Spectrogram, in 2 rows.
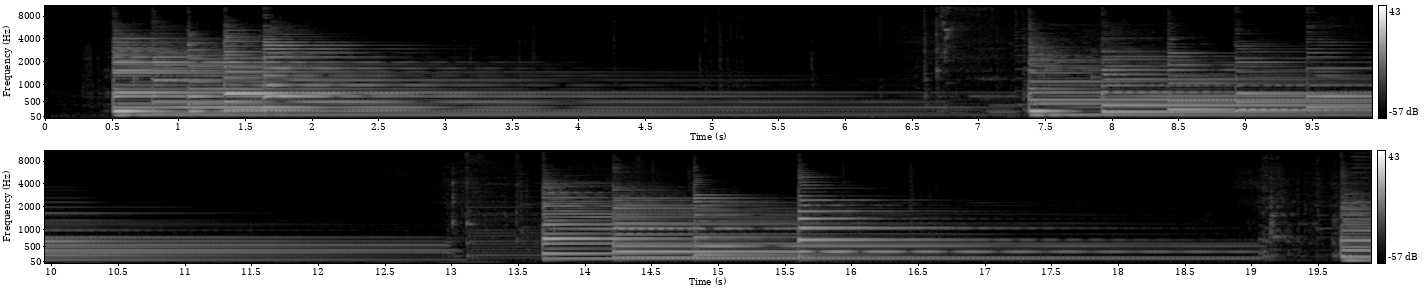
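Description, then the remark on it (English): A 1976 acoustic guitar, number 344, with a spruce top and Indian rosewood back and sides: chords strummed one at a time, three full strums each left to ring out with long, slowly fading sustain, and a fourth just starting at the end. No voices. “Let's play a few tones on it.”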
